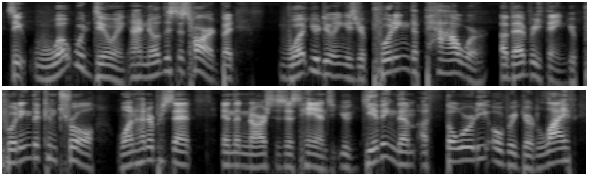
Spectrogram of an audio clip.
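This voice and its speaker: A man's voice: medium pitch, expressive, moderate pace, a little mellow, no room sound, studio quality. A man hosting a live support show, answering viewer questions in an earnest, emphatic way and repeating his key points.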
